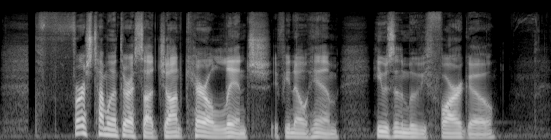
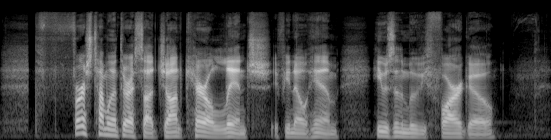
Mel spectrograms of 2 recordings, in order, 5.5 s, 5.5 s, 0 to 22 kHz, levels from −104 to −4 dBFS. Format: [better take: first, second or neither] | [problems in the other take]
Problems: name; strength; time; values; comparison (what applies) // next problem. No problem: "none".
first | thin; somewhat; fading below 450 Hz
